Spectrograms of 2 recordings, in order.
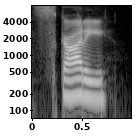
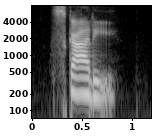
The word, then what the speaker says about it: Skadi: It's Scotty. Pronounce it right. – Like your name's Scott? – No, S-K-A-D-I, Scotty.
